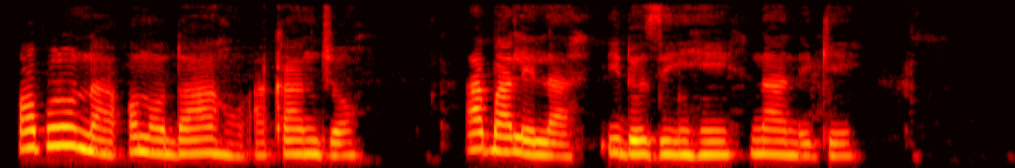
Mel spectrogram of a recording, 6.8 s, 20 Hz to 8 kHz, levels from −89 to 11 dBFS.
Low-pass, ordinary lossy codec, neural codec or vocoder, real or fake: 7.2 kHz; none; vocoder, 24 kHz, 100 mel bands, Vocos; fake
